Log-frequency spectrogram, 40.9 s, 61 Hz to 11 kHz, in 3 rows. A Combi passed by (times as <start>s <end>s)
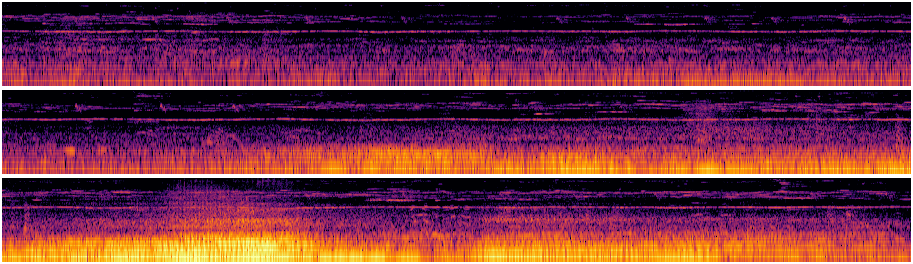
15.8s 40.9s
